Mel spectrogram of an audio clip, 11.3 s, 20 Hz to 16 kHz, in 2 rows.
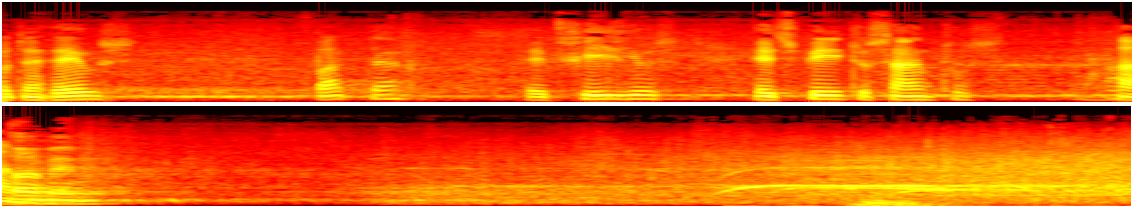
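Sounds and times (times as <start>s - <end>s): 
speech: 0.0s - 0.8s, 1.6s - 6.2s
wind: 7.4s - 11.2s
large outdoor crowd applause in a public square: 7.9s - 11.2s.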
